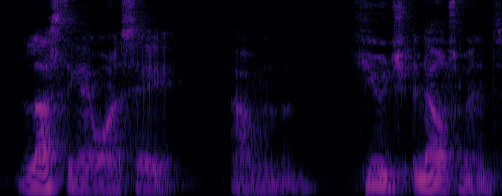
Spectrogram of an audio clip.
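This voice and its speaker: Audible room echo and noticeable background noise surround the speaker. He is a man with a medium pitch. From Mallorca, Spain. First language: Catalan (Mallorcan). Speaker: vlogger. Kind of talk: personal vlog. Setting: his room at home. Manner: halting.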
